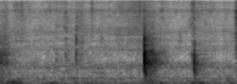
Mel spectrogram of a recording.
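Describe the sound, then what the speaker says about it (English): A knife chops half a tomato on a board in a few soft, sparse cuts, with two sharper taps standing out over faint kitchen background noise. "Let's chop the other half."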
